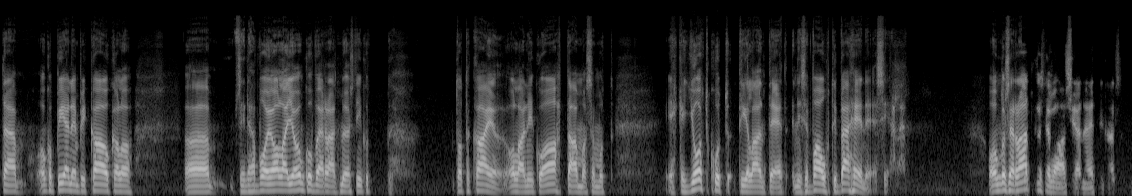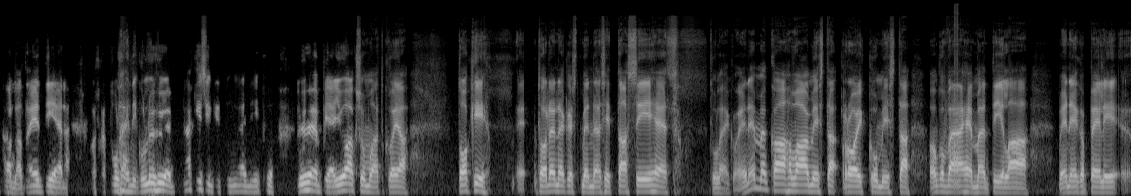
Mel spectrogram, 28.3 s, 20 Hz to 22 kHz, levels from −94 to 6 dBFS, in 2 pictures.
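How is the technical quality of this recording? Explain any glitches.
The recording has two kinds of glitch: the speech sinks in level twice in the middle, and there is a brief stutter near the end.

Speech suppressed in double talk, 12.86 to 15.61 s and 16.16 to 18.44 s. The voice drops by roughly 25 dB and then about 20 dB. An echo canceller likely could not separate this side's talk from the overlapping far-end echo and pulled both down.

Repeated buffer, 26.08 to 26.14 s. A short slice of speech plays four times in a row with hard joins, which fits a buffer of about 20 ms replayed because fresh audio arrived late. It sounds like a quick stutter, with little or nothing actually missing.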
